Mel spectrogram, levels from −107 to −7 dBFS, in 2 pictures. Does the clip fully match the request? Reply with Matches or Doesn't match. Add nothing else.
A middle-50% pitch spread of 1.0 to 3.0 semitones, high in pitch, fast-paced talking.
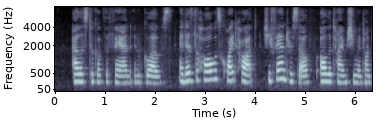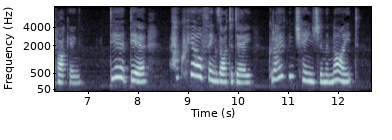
Doesn't match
